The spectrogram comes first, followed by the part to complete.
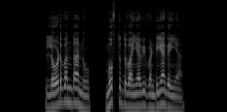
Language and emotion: Punjabi, neutral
